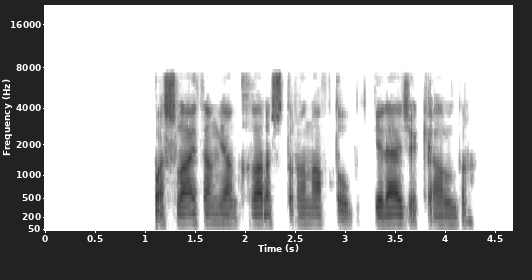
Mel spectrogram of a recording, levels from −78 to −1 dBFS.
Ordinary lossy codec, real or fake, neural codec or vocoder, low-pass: AAC, 48 kbps; real; none; 7.2 kHz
